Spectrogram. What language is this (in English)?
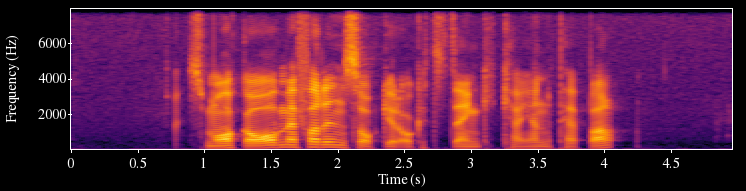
Swedish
